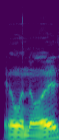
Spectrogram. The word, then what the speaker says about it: Illinois: that dumb but no ill annoy just like silent it's like subtle when people in only do it it's like illinois' it's like the up barely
